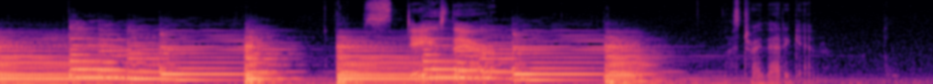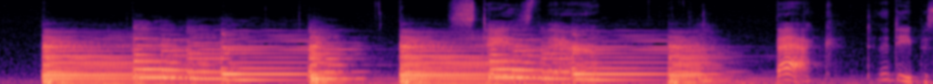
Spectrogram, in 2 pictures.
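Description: Piano playing the same short passage twice, with a brief pause between. The left hand shifts a fixed-interval chord up to a new position and back under a repeating right-hand figure.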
